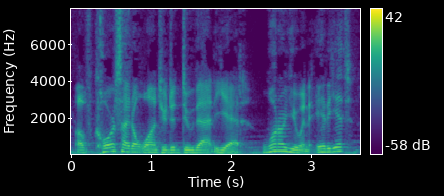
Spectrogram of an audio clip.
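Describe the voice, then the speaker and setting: An actor playing a condescending, impatient professor villain in an audio drama, sardonic and falsely friendly. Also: male voice, mid-range voice, animated, normal speed, darkish tone, lightly acted. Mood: irritated, scornful. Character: scheming, impatient male professor, coldly menacing villain. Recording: music bed under the voice.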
